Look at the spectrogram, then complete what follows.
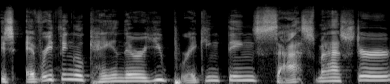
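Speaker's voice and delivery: exasperated character voice, calling out. Game master speaks as Cameron, calling to a player: exasperated Cameron calling out. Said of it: "You hear an exasperated Cameron call".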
